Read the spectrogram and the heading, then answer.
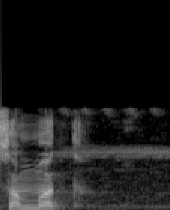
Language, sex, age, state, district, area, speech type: Gujarati, male, 18-30, Gujarat, Aravalli, urban, read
